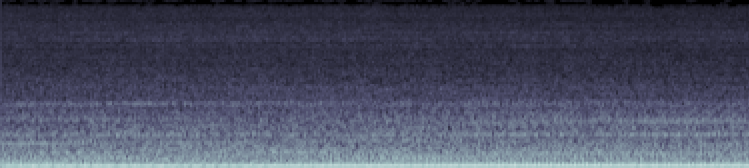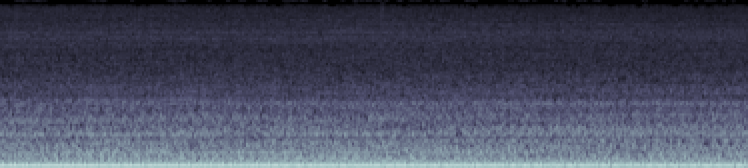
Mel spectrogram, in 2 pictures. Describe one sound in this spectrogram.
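Tyres roll and hum on a highway.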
